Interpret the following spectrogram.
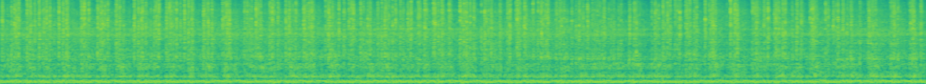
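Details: Dirt Silver Crown race car started in the shop after fixing the fuel-cell line, cleaning the filter and feeding fuel through the pump and main lines to the barrel valve. A loud, deep, even idle with no misses, knocks or surging. Normal running.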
